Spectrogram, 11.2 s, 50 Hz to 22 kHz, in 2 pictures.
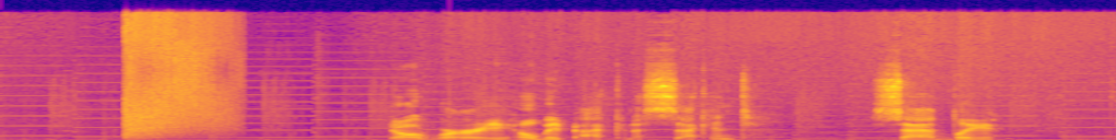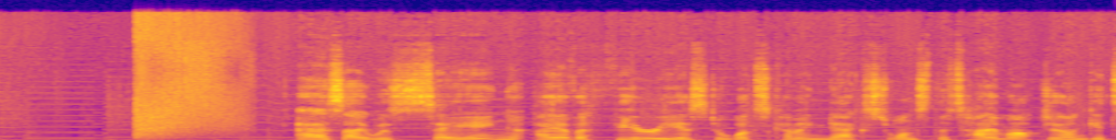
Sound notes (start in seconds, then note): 0.6 teleport Noise; 6.2 teleport Noise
